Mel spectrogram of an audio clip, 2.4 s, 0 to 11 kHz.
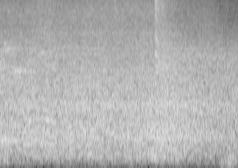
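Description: Platform screen doors and the doors of a Tokyu 5050 series train sliding shut over a steady station hiss, with a clunk about one and a half seconds in.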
